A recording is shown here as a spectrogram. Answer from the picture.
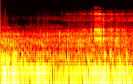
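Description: Underwater sound around a scuba diver: a steady low rumble of regulator bubbles, with a short hiss about one and a half seconds in.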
